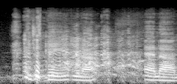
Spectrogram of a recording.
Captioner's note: audience chuckling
